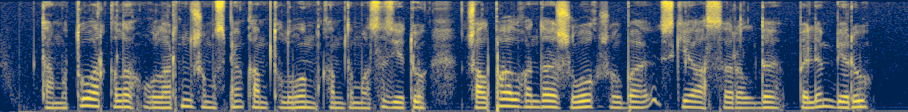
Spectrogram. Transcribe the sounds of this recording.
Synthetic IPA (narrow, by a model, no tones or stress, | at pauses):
t̪ʰɑmət̪uɑɾqəlˠəwo̞lˠɑɾd̪əɴʒʊməspe̞ɴqʰɑmt̪əlˠuəɴqʰɑmt̪ɑmɑsəze̞t̪u | ʒ̥ɑlˠpəɑlˠʁɑnd̪ɑʒuwoqʒo̞bɑɪskʲe̞ɑsəɾəlˠd̪əb̥ɪlɪmbe̞ɾu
